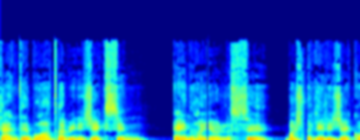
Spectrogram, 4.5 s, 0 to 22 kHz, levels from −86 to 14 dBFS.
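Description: At 0.70 s, just after "de bu", a block of digital silence lasting about 18 ms cuts the speech abruptly. At 2.58 to 2.60 s, a 23 ms dropout, which fits an unfilled 1024-sample buffer, does the same.

From 3.75 to 3.85 s, a burst of packet loss occurs. The last sound is held and fades for 77 ms, then speech resumes with about 80 ms missing.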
